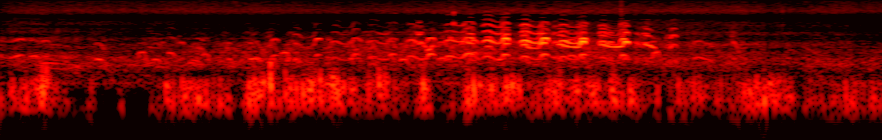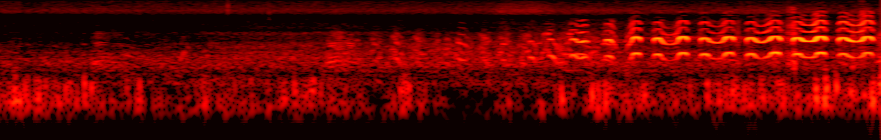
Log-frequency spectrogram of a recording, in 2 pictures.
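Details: Several black-tailed godwits calling in a nature reserve, fast repeated wavering nasal notes, a burst midway, then louder, closer calls building at the end, with low rumbling noise underneath.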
